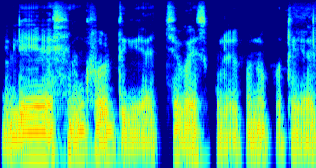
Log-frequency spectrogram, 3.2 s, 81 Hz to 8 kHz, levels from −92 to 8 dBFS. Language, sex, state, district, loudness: Bengali, male, West Bengal, Paschim Medinipur, -30 LUFS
